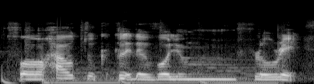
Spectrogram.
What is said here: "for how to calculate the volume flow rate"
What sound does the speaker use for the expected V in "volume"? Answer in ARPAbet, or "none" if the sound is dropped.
V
